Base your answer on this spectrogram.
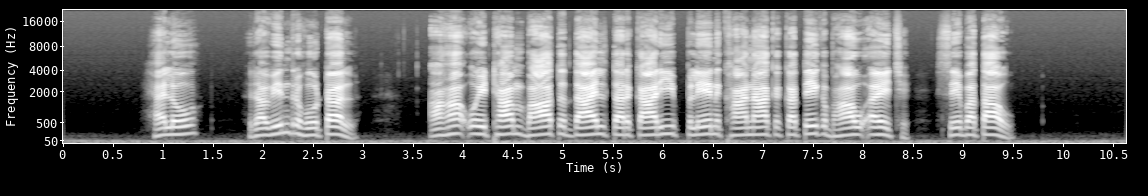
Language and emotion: Maithili, neutral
